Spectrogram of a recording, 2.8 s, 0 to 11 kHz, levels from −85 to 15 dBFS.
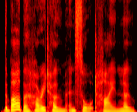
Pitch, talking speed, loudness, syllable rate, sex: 190 Hz, 195 wpm, -19 LUFS, 4.2 syllables/s, female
